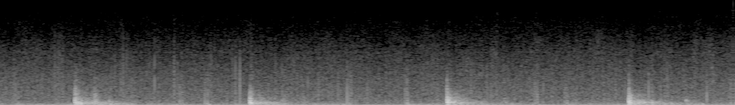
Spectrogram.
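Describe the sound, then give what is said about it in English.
Four slow, heavy footsteps, a radio-drama sound effect for a villain, fall at an even, deliberate pace, each a loud thud with a short reverberant tail, over a low steady hum and no voices. “Now, how about those sinister footsteps we always hear when the radio villain comes to do his dastardly deed?”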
